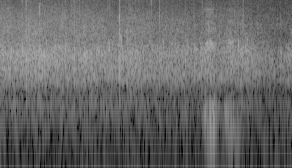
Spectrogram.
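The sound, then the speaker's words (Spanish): A church audience applauding during worship, a soft, continuous patter of many hands clapping at a fairly even level from start to finish. “Vamos a dar un aplauso al Señor.”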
